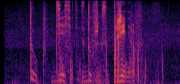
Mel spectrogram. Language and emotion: Russian, angry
